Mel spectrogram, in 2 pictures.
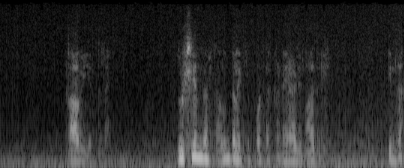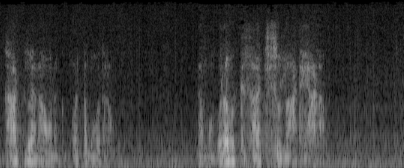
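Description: A young man speaks softly and tenderly, close by.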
